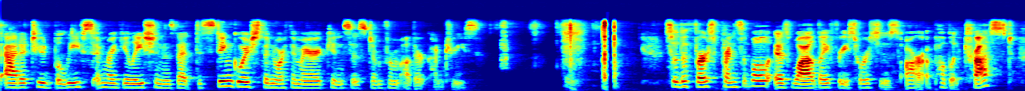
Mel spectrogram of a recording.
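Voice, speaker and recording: Sick and sounding stuffy and nasal, a young student lecturer presents a recorded slide lecture in a fairly low yet fairly bright voice. She moves steadily through lists of points, dropping small fillers in between.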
